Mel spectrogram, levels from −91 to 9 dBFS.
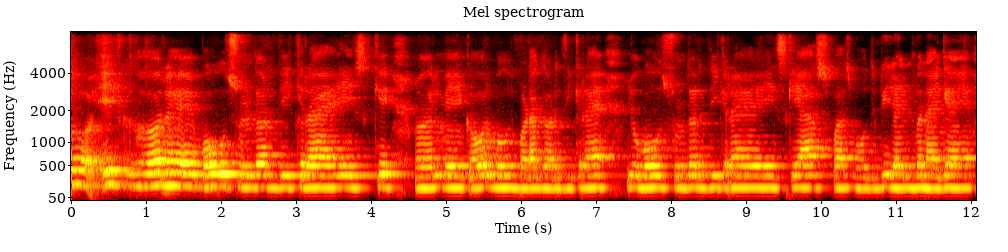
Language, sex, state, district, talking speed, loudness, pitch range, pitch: Hindi, male, Chhattisgarh, Balrampur, 175 wpm, -20 LUFS, 165-175 Hz, 170 Hz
